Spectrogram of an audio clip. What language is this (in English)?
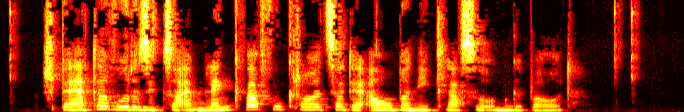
German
